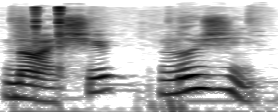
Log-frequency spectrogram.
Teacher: А ще в нашій мові є м'які ш та ж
